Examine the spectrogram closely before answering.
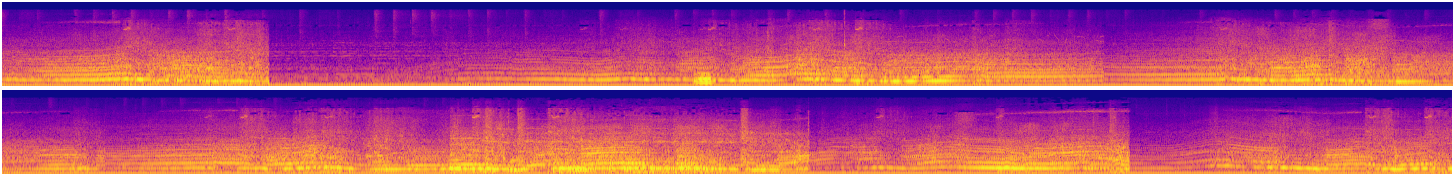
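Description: A car engine revs hard, rising and falling in pitch.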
